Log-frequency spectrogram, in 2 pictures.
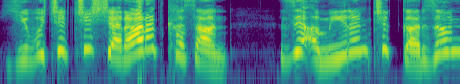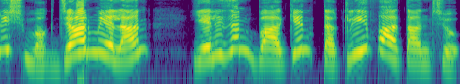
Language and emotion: Kashmiri, angry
